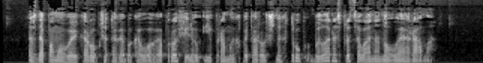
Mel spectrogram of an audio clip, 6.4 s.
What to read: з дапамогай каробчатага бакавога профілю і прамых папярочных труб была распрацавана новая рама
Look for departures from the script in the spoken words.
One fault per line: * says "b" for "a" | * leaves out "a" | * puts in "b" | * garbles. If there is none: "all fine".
all fine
